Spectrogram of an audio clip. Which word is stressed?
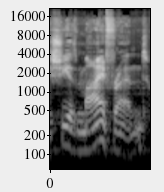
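my. The word "my" carries the emphasis. She is not your friend. "what I mean is she's not your friend"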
